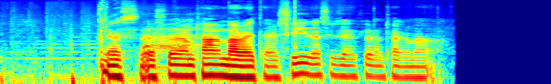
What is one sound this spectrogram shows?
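A young man speaks loudly and with animation into a microphone.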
